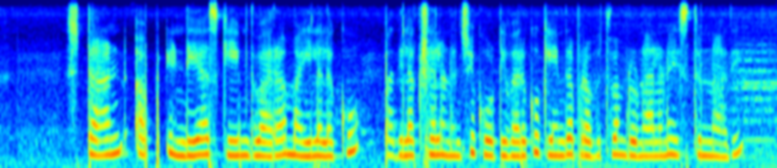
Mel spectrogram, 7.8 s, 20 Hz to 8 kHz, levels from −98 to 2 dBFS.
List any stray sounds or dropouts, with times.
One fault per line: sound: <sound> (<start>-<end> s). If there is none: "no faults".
no faults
